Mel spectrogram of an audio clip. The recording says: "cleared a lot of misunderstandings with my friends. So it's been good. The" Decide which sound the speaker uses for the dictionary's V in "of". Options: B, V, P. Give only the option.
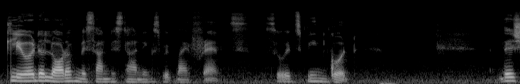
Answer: V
